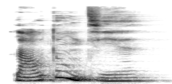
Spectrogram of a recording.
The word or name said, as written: laodongjie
